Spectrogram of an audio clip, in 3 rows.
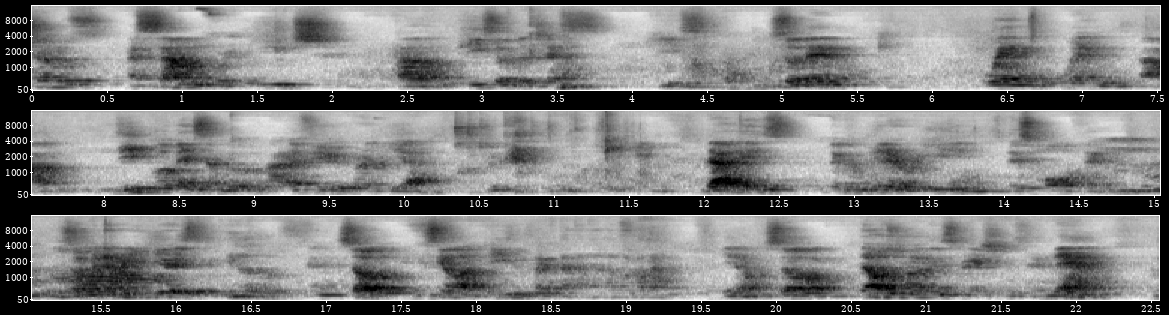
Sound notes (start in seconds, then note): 9.8 computer noise; 14.7 audience aahs in understanding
